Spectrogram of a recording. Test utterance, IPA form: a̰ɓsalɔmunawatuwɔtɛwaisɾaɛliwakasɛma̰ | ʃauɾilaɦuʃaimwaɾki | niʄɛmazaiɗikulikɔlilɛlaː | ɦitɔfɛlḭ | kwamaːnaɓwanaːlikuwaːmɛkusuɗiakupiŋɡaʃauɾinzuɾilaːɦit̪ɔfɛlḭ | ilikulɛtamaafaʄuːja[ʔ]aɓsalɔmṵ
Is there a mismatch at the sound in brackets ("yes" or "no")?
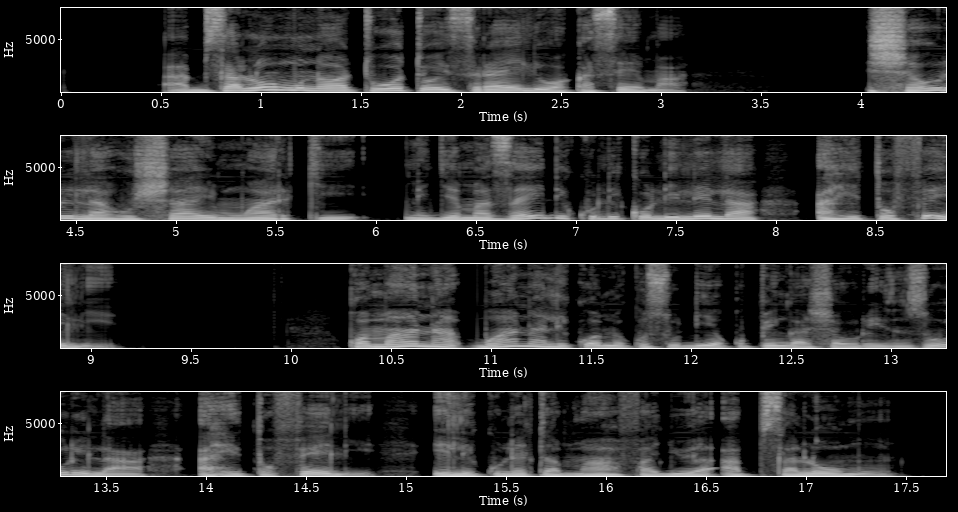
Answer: no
